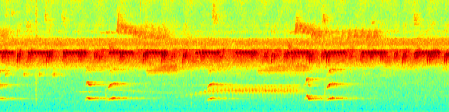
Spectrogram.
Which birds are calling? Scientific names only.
Ramphastos tucanus, Formicarius analis, Myrmelastes hyperythrus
